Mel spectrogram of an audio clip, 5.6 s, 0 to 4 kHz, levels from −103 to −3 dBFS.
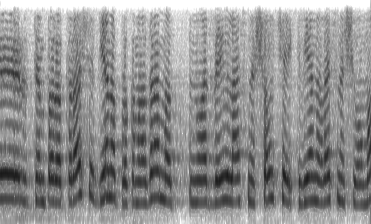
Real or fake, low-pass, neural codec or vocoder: fake; 3.6 kHz; codec, 16 kHz, 0.4 kbps, LongCat-Audio-Codec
